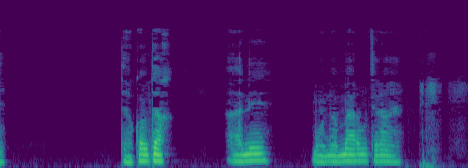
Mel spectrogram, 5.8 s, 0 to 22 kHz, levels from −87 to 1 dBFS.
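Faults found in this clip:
Throughout: s sounds gritty, metallic and lispy, treble synthetic, nothing above 11.7 kHz. HE-AAC compression, heavy damage, likely cause. Upper band rebuilt by spectral band replication, so harmonics misalign at the crossover. Fits a bitrate near 16 kbps.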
